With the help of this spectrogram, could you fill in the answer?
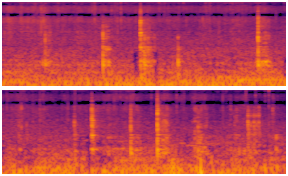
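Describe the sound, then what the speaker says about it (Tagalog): A spoon stirs corn, all-purpose cream and pepper in a pan, a soft low simmering bed broken by irregular scraping clicks and knocks against the pan, close and moderately quiet. "Okay, pepper, we're gonna stir"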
